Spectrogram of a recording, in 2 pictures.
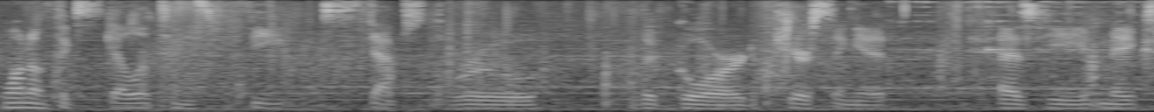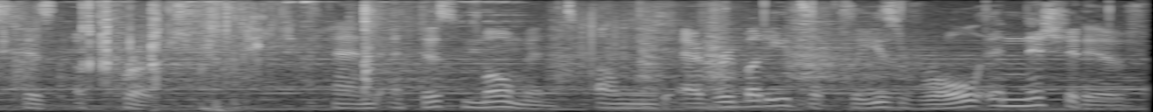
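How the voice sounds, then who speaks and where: A man working as game master, narrating dark fantasy in measured, suspenseful phrases with dramatic pauses. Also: mid-range voice. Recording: music under narration.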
